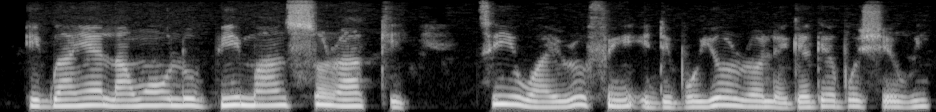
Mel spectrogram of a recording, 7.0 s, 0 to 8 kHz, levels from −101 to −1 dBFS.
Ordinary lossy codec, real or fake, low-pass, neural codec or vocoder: none; real; none; none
